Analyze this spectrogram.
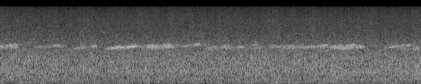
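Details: Chorus of frogs at a river in pristine forest: an unbroken, slightly wavering high trill runs for the whole stretch, layered over loud, steady river noise.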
